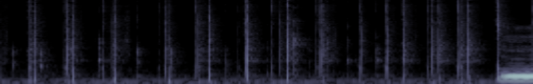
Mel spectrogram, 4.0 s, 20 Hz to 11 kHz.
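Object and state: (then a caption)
Smartphone with matte glass back. Fingertips tap the matte glass back of a Samsung Galaxy S23 held in one hand, the same phone doing the recording, producing about sixteen quick, dry, clicking taps. Near the end, a loud, steady, buzzing tone with a low pitch and layered harmonics abruptly cuts in and holds to the close.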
